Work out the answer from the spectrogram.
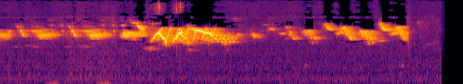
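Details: A long, high, rapid song from a Gray-cheeked thrush: thin, nasal, warbling notes run almost continuously for about four seconds, swelling in the middle and rising at the end before stopping.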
